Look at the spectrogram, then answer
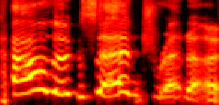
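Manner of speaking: mock thrilled, very high-pitched excited cry. Recalling a movie reaction to a town name, imitating Sean Connery's excited shout. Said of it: "He gets so excited".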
